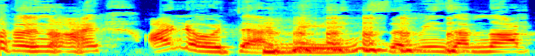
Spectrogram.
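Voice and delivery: real laughter through the words; laughing. Real, not acted. Telling her stalled labour, laughing through it. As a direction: laugh it out, a bit rueful.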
